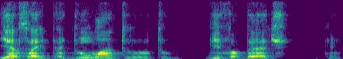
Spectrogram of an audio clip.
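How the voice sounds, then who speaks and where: A man with a Portuguese accent speaks at a medium pitch in a dark, mellow tone, his intonation fairly even against a quiet background. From Brazil. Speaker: AI risk management expert and trainer. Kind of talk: webinar Q&A. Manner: halting, many repetitions.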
